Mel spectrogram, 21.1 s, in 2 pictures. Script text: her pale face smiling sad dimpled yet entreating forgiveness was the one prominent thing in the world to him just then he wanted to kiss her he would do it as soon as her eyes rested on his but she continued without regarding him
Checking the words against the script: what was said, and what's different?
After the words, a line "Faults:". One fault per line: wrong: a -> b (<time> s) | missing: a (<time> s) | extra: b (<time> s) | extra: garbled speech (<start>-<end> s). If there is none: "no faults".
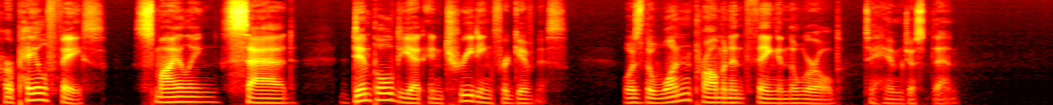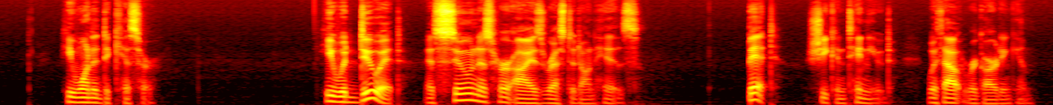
her pale face smiling sad dimpled yet entreating forgiveness was the one prominent thing in the world to him just then he wanted to kiss her he would do it as soon as her eyes rested on his bit she continued without regarding him
Faults:
wrong: but -> bit (18.0 s)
